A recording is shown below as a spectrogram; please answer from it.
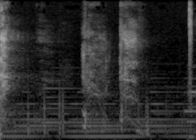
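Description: Soft background music of held, steady notes, with a man's breaths or a throat sound into a close handheld microphone, heard as three short breathy puffs.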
